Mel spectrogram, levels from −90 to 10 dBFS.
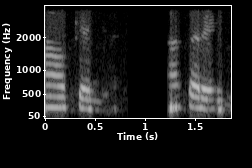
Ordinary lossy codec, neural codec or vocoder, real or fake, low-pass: none; none; real; 3.6 kHz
